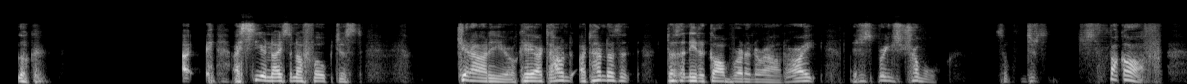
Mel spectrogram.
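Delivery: loud, high-pitched shout. Voicing men shouting from behind a tree cover: yelling out from cover. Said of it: "are gonna yell out".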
